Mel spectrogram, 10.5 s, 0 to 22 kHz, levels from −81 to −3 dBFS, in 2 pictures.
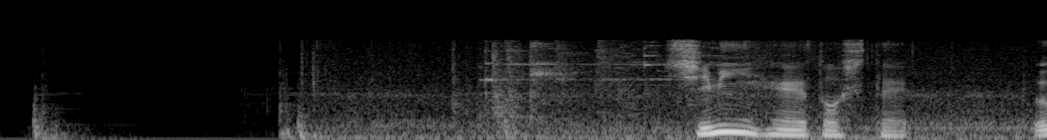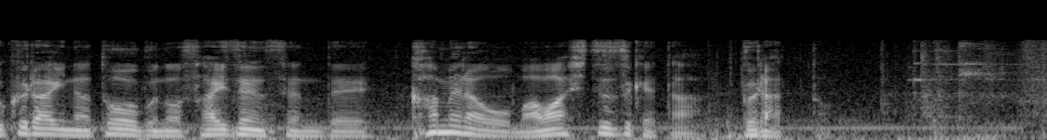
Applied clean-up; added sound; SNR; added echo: none; Shatter; 20 dB; none.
